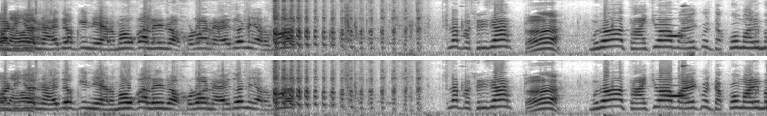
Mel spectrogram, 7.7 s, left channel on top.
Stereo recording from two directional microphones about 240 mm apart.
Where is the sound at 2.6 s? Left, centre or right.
Centre.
